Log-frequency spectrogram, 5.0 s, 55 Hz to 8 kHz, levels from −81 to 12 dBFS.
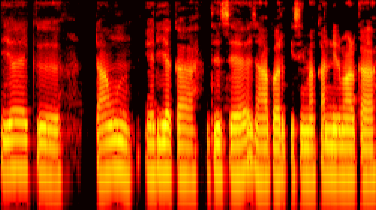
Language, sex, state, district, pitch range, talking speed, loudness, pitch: Hindi, male, Uttar Pradesh, Ghazipur, 120-135 Hz, 165 wpm, -17 LUFS, 125 Hz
